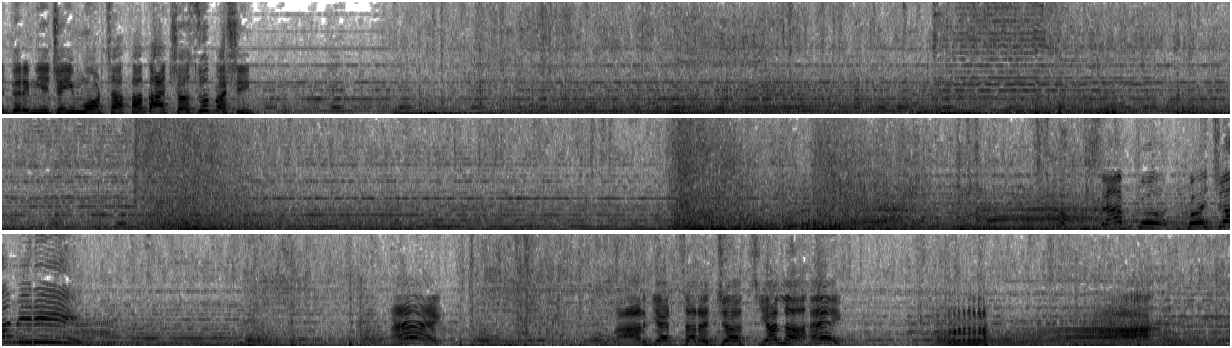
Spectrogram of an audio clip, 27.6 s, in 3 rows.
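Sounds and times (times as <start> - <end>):
speech: 0.0 - 3.2, 17.8 - 19.2, 21.4 - 22.2, 23.0 - 24.8, 25.4 - 25.9
heavy rain in a thunderstorm with flooding on a main street: 2.9 - 27.6.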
